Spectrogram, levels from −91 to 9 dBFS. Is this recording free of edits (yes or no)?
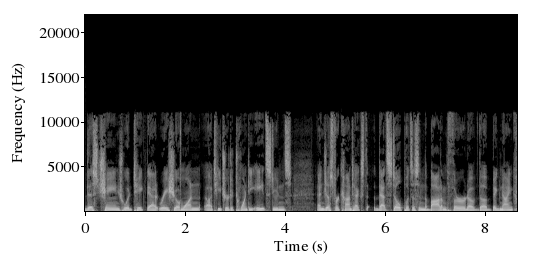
no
